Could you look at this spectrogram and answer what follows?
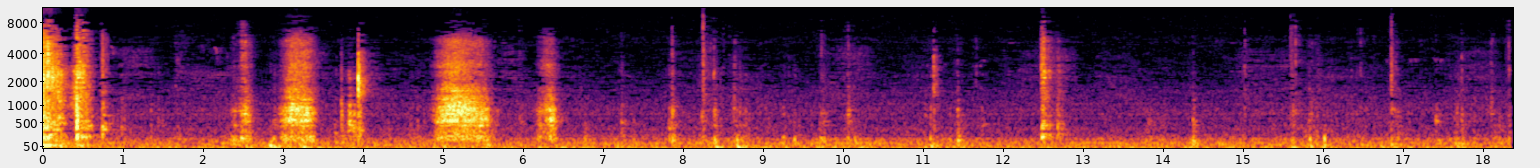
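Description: Hand tools working on a projector lamp's metal housing: a sharp knock at the start, then clicks and knocks of a screwdriver against metal, two longer scrapes about three and five seconds in, and small scattered ticks as the screws are worked loose.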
